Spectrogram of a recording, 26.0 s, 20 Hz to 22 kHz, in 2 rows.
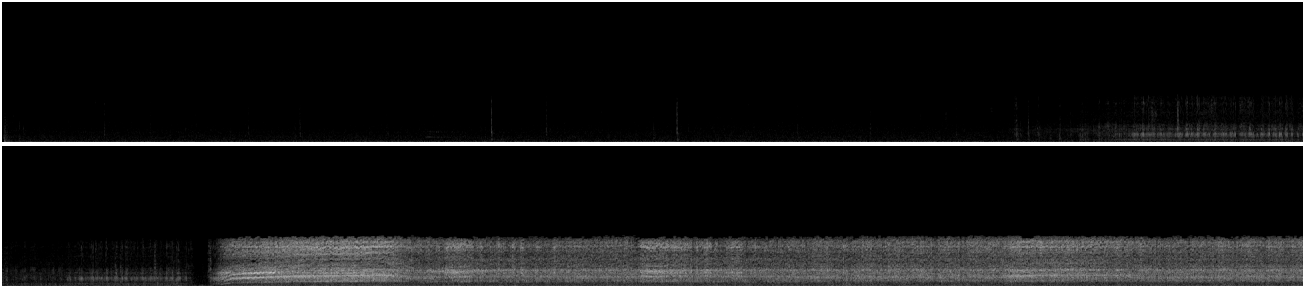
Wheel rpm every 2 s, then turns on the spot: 0, 0, 0, 0, 0, 10, 20, 80, 210, 230, 230, 230, 230.
10-14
